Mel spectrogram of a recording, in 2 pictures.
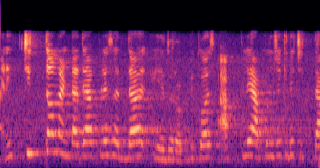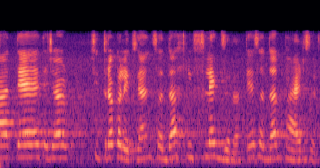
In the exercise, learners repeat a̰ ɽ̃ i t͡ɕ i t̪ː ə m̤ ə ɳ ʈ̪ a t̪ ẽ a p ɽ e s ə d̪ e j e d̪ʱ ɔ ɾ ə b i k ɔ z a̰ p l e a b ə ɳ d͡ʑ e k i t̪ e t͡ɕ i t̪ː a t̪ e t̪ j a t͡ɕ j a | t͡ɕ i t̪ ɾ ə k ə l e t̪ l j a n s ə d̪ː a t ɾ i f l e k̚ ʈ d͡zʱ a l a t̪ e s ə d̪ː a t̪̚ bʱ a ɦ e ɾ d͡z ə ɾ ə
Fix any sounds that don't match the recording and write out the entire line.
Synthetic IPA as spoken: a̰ ɽ̃ i t͡ɕ i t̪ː ə m̤ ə ɳ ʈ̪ a t̪ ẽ a p l e s ə d̪ a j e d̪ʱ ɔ ɾ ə b i k ɔ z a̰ p l e a p ə ɳ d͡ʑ e k i t̪ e t͡ɕ i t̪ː a t̪ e t̪ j a t͡ɕ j a | t͡ɕ i t̪ ɾ ə k ə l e t̪ l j a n s ə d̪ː a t ɾ i f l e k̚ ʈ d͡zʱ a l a t̪ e s ə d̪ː a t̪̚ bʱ a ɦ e ɾ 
